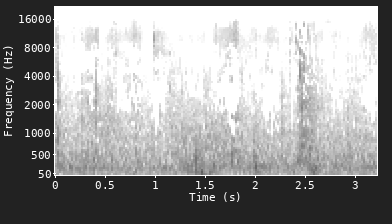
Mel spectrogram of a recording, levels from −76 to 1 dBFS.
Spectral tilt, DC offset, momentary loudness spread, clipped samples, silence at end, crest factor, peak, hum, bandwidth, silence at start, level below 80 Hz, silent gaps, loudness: -4.5 dB/octave; under 0.1%; 7 LU; under 0.1%; 0 s; 28 dB; -12 dBFS; none; 15.5 kHz; 0 s; -50 dBFS; none; -39 LUFS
